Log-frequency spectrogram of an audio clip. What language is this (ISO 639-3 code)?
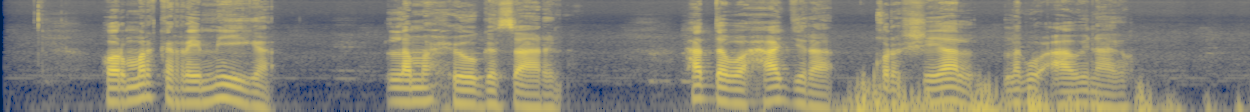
som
